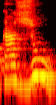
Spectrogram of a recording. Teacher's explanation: Quando eu digo ó, caju, quem é a sílaba mais forte? O ju.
